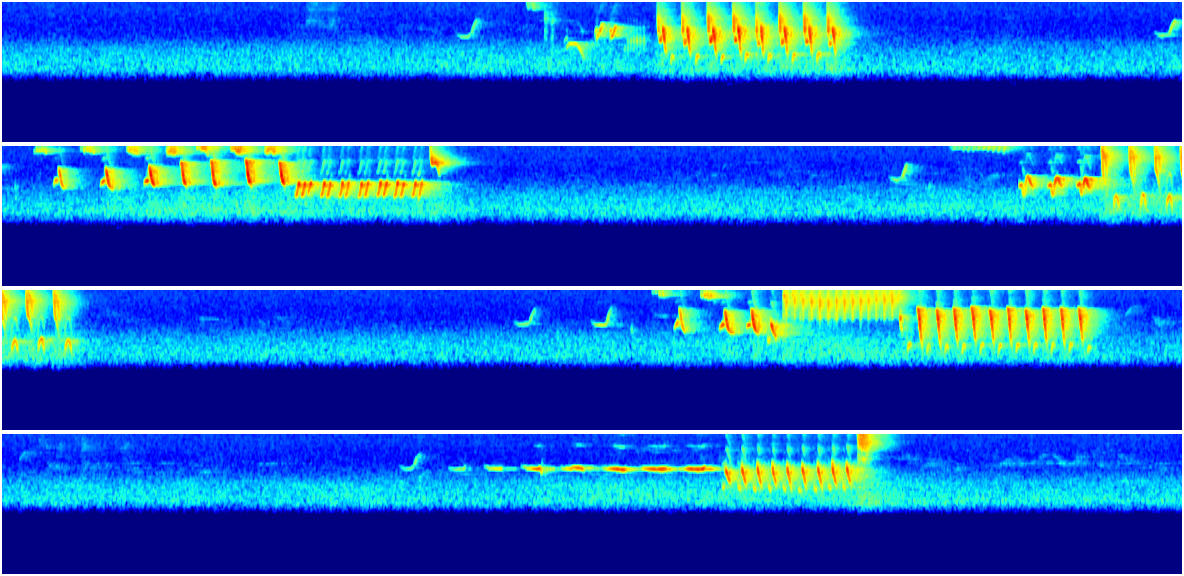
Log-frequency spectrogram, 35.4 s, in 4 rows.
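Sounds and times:
common nightingale song: 0:02.2 - 0:06.6, 0:08.6 - 0:12.4, 0:14.0 - 0:20.8, 0:21.4 - 0:35.3.

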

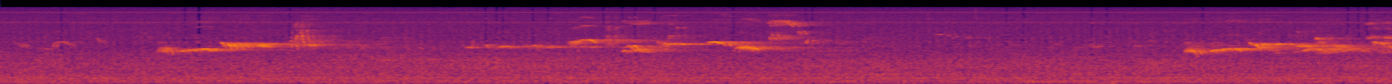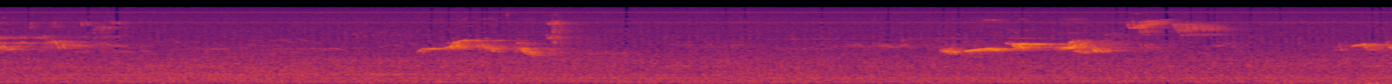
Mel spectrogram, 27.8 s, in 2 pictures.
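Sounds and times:
steady hiss: 0:00.0 - 0:27.8
Common blackbird song: 0:01.6 - 0:03.6, 0:04.6 - 0:08.3, 0:11.8 - 0:15.3, 0:18.1 - 0:19.7, 0:22.5 - 0:26.3, 0:27.3 - 0:27.8.

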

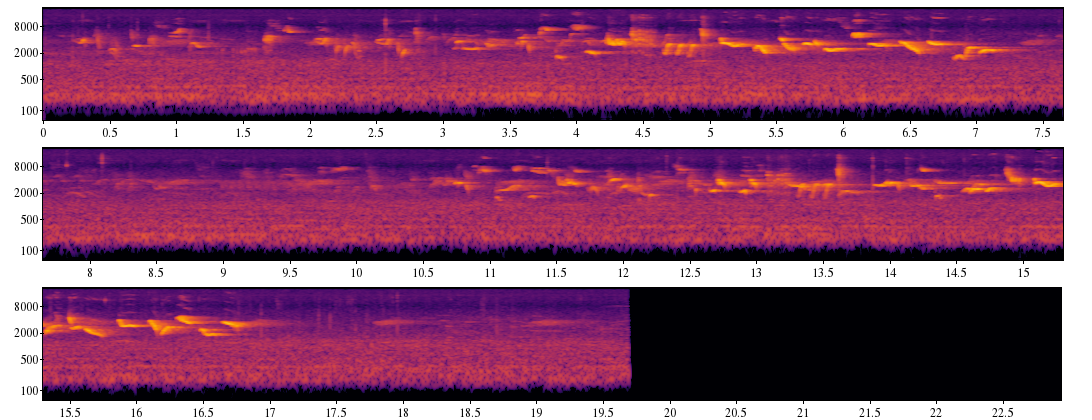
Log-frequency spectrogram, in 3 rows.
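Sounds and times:
Eurasian blackcap Sylvia atricapilla singing: 0:00.2 - 0:17.0.

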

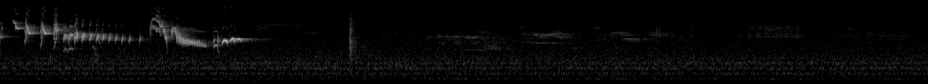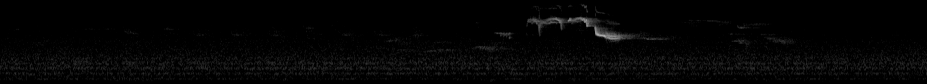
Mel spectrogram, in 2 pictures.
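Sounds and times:
European robin Erithacus rubecula song: 0:00.0 - 0:02.9, 0:14.1 - 0:16.9.

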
